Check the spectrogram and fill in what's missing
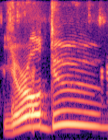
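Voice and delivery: slow doom-laden warning, high; slow ominous raspy drawl. Retold or imitated. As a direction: croak out the prophecy slowly. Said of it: "he says his same old fucking line".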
